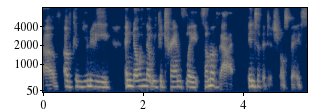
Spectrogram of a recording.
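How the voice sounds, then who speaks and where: Over a quiet background, a woman at medium pitch speaks with fairly even intonation and a somewhat breathy voice. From Arizona, US. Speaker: activist. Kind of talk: interview.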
